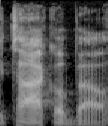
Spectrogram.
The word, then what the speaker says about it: Taco Bell: has a problem with the way I say Taco Bell he thinks uh put the he thinks I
